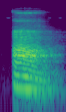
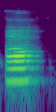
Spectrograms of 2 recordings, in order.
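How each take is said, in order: First: The pitch dips low, then rises. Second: The syllable is short and light, unstressed. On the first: "Nada tiga" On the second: "Nada lima atau nada netral"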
